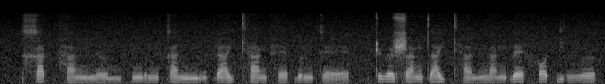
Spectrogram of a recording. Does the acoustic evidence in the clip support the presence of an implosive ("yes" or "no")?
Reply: yes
